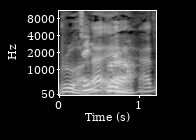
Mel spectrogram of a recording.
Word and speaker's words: bruja: Bruja.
